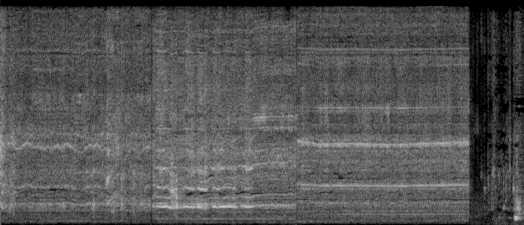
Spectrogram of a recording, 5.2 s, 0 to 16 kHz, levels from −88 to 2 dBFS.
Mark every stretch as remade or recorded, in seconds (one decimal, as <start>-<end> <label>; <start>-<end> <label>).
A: 0.0-5.2 recorded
